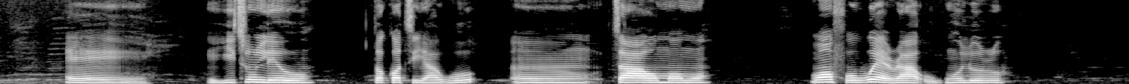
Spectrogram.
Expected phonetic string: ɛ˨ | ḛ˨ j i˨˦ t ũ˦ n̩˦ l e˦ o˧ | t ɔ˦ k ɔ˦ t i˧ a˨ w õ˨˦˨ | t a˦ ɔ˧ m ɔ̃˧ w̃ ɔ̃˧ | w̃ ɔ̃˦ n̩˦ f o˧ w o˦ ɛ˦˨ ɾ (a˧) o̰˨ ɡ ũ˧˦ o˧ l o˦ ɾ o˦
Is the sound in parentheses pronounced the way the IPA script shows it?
yes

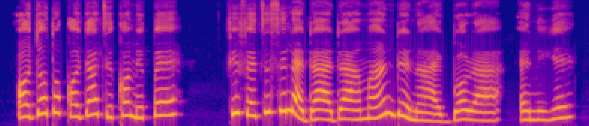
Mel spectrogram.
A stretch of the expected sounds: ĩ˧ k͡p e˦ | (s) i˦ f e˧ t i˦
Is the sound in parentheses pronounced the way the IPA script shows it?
no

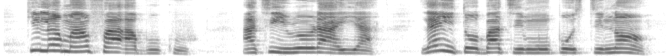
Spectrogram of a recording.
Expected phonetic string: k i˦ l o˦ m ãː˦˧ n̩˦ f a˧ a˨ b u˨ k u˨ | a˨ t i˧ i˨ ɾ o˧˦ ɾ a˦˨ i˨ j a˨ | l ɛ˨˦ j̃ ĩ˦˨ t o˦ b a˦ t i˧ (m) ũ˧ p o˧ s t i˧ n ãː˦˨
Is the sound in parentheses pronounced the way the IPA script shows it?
yes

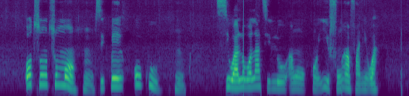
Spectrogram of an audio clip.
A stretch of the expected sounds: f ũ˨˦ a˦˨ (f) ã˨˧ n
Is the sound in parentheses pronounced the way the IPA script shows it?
yes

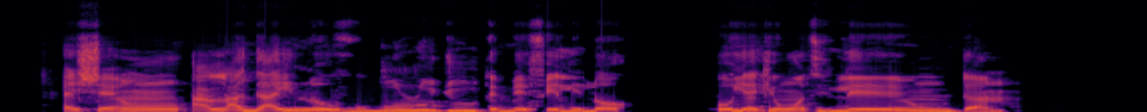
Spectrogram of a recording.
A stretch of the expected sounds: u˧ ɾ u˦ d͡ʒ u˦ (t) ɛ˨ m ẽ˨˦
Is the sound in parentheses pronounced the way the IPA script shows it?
yes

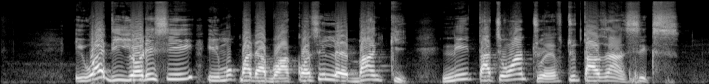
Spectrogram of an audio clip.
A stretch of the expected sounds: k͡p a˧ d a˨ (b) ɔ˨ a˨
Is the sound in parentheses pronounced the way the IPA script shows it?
yes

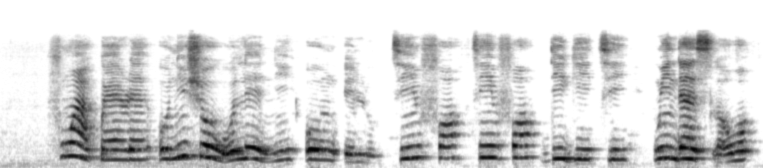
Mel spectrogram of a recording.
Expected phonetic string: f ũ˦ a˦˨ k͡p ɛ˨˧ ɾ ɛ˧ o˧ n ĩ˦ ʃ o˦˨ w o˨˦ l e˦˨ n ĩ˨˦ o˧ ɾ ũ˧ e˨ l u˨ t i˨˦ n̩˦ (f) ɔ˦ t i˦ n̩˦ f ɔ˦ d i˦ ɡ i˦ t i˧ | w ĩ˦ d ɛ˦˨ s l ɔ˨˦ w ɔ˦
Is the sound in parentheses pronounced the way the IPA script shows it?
yes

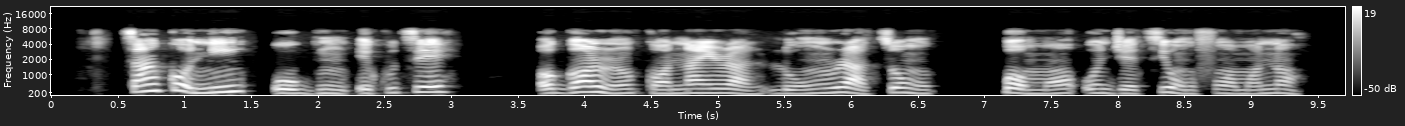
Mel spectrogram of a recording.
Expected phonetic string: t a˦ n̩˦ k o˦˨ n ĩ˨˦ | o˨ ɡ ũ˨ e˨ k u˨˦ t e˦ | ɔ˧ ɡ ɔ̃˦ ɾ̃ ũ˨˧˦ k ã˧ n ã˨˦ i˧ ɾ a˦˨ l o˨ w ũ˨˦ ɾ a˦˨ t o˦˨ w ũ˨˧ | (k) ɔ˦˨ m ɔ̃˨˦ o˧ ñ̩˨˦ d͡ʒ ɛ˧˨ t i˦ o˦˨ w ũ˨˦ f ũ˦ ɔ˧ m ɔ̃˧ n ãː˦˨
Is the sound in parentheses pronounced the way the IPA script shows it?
no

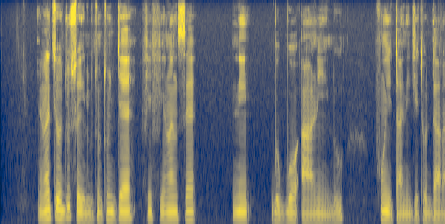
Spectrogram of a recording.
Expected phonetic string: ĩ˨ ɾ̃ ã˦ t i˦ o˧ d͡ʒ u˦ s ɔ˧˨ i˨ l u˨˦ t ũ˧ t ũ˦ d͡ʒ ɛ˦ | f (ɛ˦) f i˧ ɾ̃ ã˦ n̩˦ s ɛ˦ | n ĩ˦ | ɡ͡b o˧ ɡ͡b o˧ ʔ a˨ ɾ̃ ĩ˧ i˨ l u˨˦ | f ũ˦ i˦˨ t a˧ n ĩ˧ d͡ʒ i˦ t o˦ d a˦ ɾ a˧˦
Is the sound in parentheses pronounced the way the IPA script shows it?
no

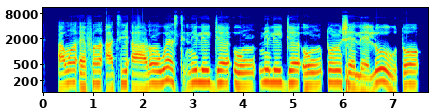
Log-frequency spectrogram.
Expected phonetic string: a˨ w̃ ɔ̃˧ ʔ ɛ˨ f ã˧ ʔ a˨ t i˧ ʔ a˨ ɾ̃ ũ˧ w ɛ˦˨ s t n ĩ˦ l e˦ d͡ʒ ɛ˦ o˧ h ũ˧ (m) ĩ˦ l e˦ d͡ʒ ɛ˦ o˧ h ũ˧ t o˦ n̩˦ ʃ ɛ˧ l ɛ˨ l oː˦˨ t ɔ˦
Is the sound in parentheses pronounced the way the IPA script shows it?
no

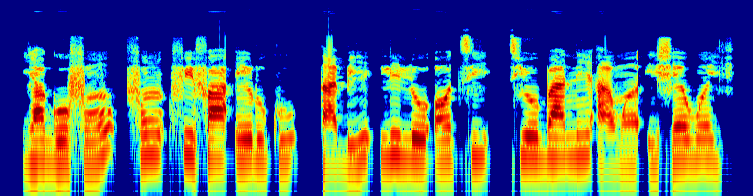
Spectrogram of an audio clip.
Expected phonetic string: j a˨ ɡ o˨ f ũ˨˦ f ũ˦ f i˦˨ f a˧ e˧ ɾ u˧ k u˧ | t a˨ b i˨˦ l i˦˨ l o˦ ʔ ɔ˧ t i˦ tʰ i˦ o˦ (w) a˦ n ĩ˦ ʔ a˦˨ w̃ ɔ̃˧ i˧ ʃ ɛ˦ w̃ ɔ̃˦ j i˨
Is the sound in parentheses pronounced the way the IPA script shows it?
no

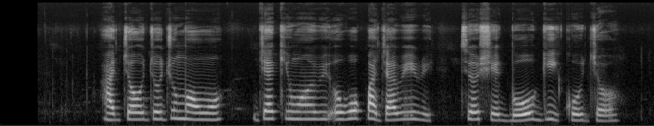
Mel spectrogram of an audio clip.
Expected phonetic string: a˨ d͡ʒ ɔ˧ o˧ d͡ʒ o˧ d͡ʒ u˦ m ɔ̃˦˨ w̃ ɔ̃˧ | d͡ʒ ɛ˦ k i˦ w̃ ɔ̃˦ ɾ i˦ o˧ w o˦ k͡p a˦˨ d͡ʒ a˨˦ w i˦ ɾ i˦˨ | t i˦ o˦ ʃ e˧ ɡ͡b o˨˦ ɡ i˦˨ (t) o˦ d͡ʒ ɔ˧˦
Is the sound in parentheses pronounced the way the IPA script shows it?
no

